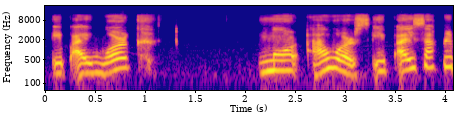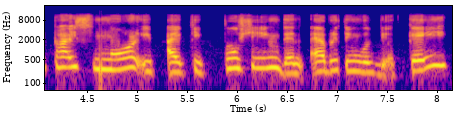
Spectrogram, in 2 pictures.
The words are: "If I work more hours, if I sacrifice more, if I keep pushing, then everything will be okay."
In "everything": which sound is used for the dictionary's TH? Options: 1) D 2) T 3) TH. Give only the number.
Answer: 2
